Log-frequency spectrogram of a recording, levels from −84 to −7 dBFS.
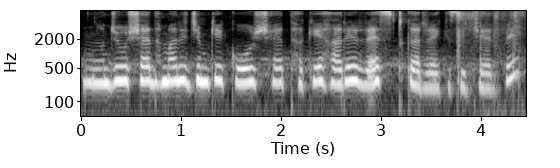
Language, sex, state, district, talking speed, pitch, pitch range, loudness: Hindi, female, Bihar, Patna, 230 wpm, 255 Hz, 235-270 Hz, -16 LUFS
